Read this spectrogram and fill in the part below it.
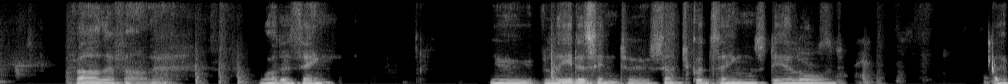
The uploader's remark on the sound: Malaysia Meets (Zoom)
